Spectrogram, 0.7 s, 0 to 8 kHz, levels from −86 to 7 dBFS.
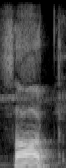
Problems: none marked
